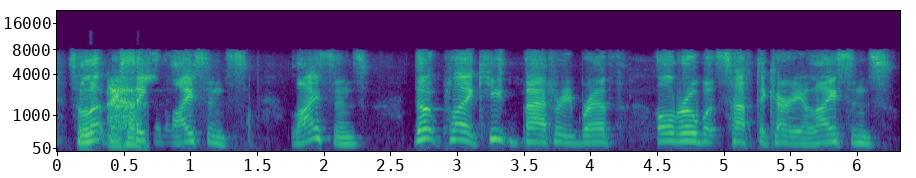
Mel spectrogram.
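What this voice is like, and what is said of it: Attempted Irish accent, cop voice. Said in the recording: “I was going to do a nice Irish accent, and I don't know that I can do it now ... I don't know that that was Irish”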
